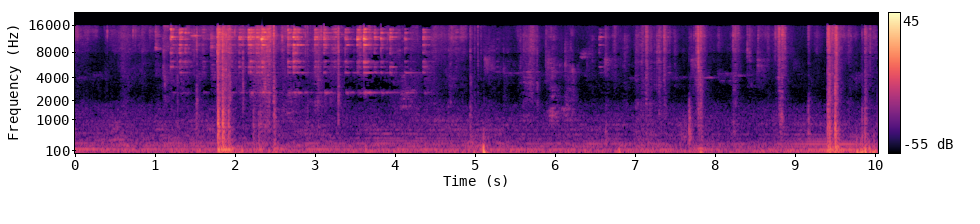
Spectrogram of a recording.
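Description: Galah cockatoo working at a hole in a cardboard box: crinkly scratching and rattling of the cardboard with a few sharp knocks, the loudest about two seconds in and near the end, over a low steady hum.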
